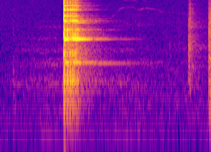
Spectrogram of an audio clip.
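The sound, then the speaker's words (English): A bright, ringing clink of glasses touching in a toast, clear, its tone lingering briefly, followed by two softer, quicker knocks. No one speaks. “Cheers to that, man.”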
